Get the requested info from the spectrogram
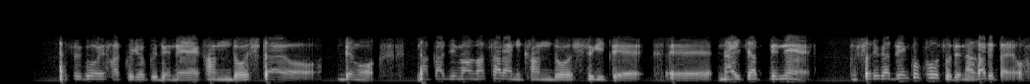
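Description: Speech only: a voice talking over a narrow, telephone-like radio link, with a steady low hum underneath.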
